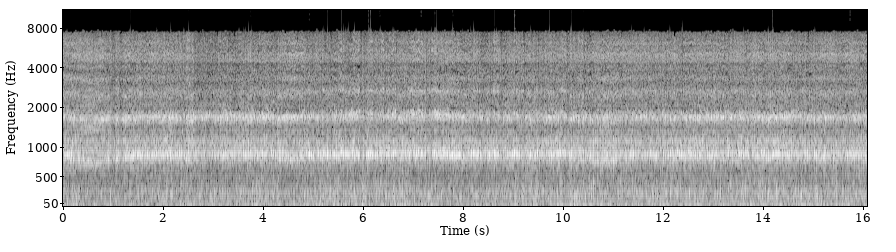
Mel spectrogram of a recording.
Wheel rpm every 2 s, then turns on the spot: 210, 230, 230, 230, 230, 220, 230, 230.
none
